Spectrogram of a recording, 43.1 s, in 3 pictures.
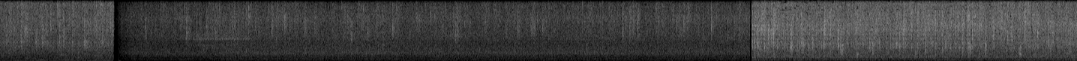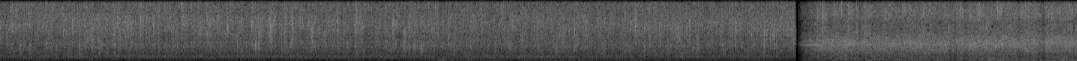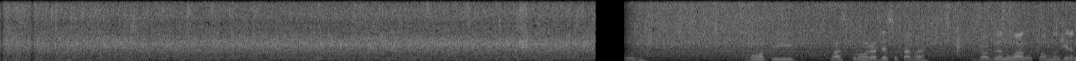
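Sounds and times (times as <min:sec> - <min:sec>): rain hissing: 0:00.0 - 0:05.2, 0:10.0 - 0:34.2
heavy rain pouring on a roof: 0:00.0 - 0:43.0.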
